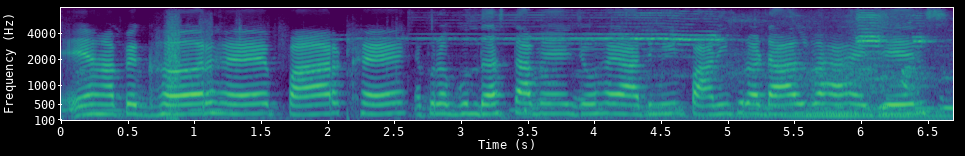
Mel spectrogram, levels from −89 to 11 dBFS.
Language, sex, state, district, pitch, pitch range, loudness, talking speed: Hindi, female, Chhattisgarh, Sarguja, 250 Hz, 245-255 Hz, -20 LUFS, 180 wpm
